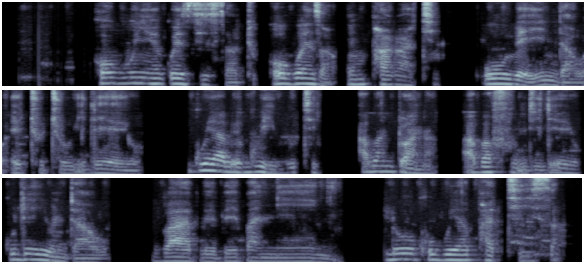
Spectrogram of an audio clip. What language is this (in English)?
North Ndebele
